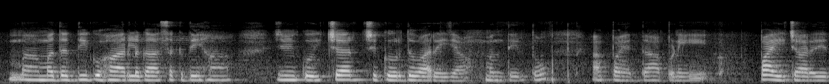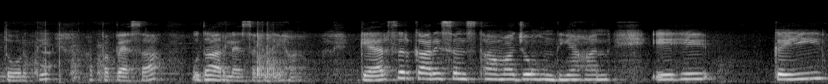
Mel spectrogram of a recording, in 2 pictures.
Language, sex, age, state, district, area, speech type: Punjabi, female, 30-45, Punjab, Ludhiana, urban, spontaneous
